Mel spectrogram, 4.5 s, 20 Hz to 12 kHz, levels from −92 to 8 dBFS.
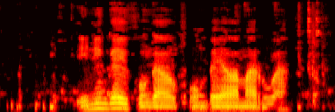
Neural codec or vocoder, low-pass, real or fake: none; 10.8 kHz; real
